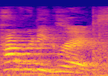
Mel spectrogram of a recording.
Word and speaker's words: Havre de Grace: I would say this is havre de grace. You would, but it's, you would. That's the it's way it's spelled. very down home. It's more like Havre de Grace.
